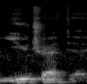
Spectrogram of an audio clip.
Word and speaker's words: Utrecht: that i've heard uh utrecht and utrecht you checked like really getting at the back of the throat uh beautiful place like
